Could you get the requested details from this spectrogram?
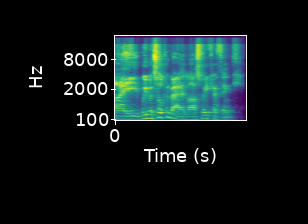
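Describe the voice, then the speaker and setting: Co-hosting a podcast, a man with a low-side, expressive voice and a sharp tone talks fast and enthusiastically about board games. He restarts his sentences a lot, and the recording has a roomy echo.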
